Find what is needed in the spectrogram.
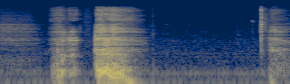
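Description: A man clearing his throat: a short rasp followed by a louder, longer one about three-quarters of a second in.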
